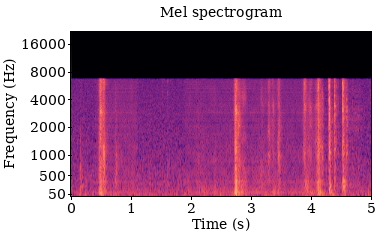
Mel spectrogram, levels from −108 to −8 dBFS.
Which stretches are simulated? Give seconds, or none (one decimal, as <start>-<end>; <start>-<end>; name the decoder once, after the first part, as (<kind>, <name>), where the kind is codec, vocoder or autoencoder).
0.4-1.1 (vocoder, WaveNeXt); 1.9-4.2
